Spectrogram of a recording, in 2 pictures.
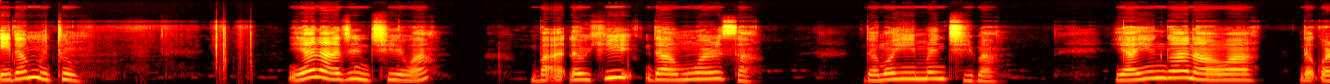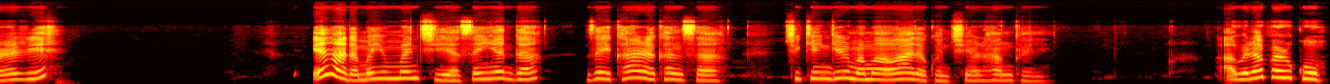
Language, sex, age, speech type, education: Hausa, female, 60+, spontaneous, tertiary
